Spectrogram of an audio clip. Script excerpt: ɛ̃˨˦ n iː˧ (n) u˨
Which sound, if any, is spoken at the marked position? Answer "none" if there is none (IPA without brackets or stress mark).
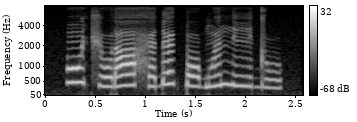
d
